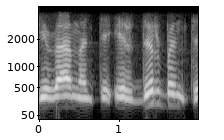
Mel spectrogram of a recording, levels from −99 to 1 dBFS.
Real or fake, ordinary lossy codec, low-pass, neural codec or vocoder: real; AAC, 32 kbps; 3.6 kHz; none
